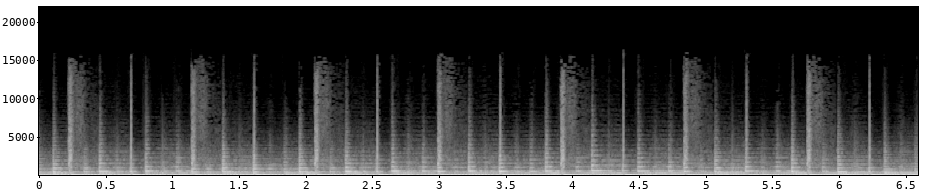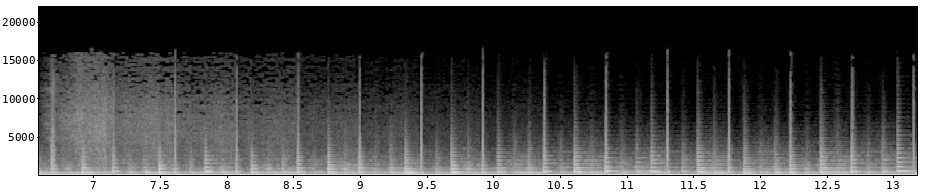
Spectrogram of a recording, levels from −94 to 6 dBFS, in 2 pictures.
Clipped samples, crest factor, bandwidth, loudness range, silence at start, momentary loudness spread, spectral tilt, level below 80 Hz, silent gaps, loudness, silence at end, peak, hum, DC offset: under 0.1%; 8 dB; 11.5 kHz; 0 LU; 0 s; 1 LU; -7.5 dB/octave; -12 dBFS; none; -12 LUFS; 0 s; -2 dBFS; none; under 0.1%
